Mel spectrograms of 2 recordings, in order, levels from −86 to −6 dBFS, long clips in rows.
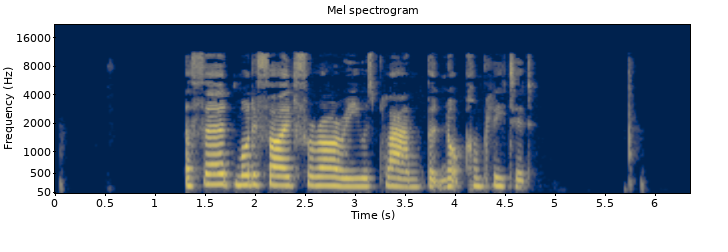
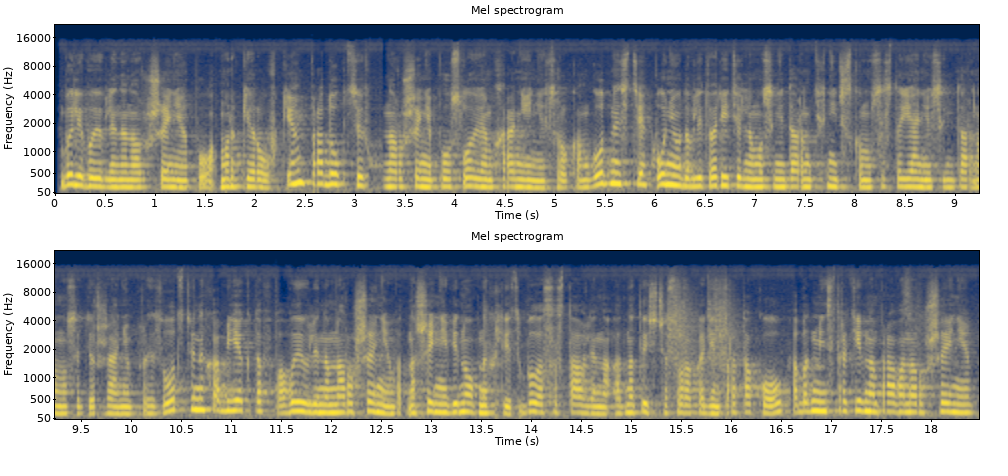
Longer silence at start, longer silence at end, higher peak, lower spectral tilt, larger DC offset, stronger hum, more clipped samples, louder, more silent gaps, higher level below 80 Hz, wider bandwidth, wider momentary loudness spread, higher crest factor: first, 1.3 s vs 0.05 s; first, 0.6 s vs 0 s; about the same, -2 dBFS vs 0 dBFS; second, -4 dB/octave vs -6 dB/octave; neither; neither; neither; second, -20 LUFS vs -13 LUFS; neither; second, -68 dBFS vs -48 dBFS; second, 11.5 kHz vs 15 kHz; first, 16 LU vs 5 LU; first, 20 dB vs 12 dB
